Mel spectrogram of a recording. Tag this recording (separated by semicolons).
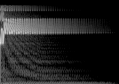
anime; armor; pick; pickup; protection; shield; survival; up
